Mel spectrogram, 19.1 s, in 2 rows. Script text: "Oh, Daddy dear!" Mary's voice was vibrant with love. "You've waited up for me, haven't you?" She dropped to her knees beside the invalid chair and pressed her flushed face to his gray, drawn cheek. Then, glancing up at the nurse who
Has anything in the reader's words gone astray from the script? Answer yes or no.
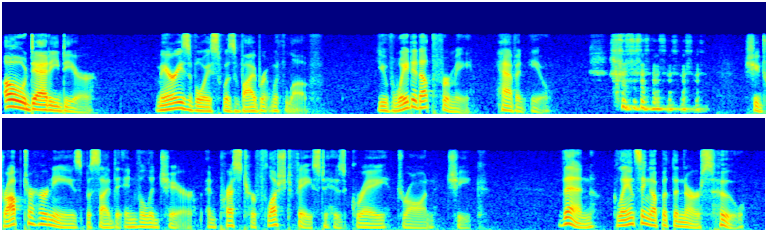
no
